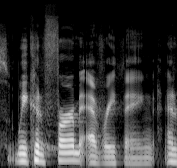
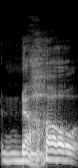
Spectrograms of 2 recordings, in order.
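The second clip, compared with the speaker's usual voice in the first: desperate scream; 3 semitones higher than usual. Retelling a phone call, acting out their own reply: retelling own scream. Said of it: "like absolutely screaming".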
